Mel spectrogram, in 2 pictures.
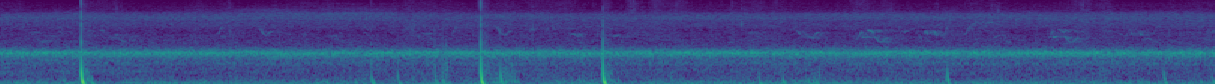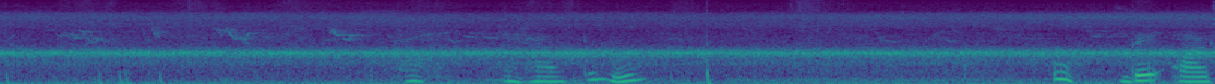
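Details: Many cicadas clustered on a tree give a steady, unbroken droning whine with a fainter high hiss above it. A few sharp clicks sound early, and a person's voice comes in near the end.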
